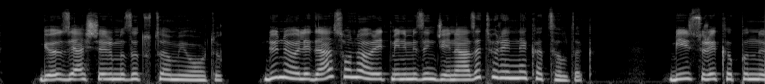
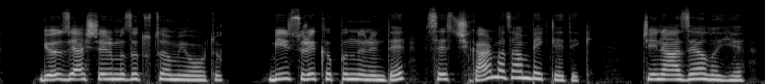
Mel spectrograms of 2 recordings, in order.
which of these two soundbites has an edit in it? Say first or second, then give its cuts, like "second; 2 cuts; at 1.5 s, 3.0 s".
second; 2 cuts; at 2.5 s, 6.3 s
